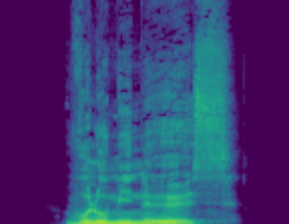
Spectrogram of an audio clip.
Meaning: 1. voluminous 2. bulky
- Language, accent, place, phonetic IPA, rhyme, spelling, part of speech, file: German, Germany, Berlin, [volumiˈnøːs], -øːs, voluminös, adjective, De-voluminös.ogg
